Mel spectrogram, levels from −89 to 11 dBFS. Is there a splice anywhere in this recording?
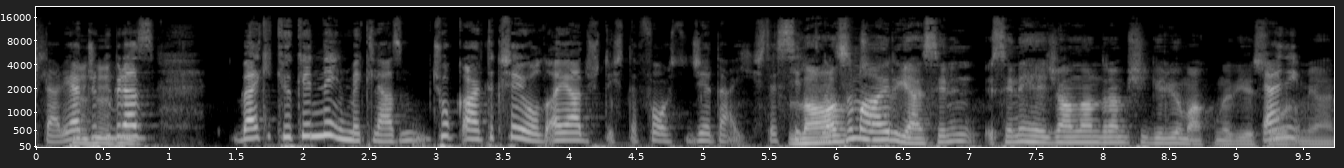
no; 0 cuts

